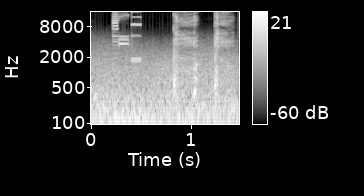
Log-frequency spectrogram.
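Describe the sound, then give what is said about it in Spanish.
Three quick, harsh coughs in close succession over a low rumbling background, preceded by a few brief high-pitched tones, as an erupting volcano spews a lot of dust. “el volcán está botando mucho polvo.”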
